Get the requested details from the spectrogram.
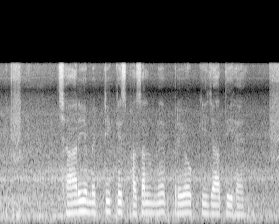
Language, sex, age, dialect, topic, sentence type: Hindi, male, 25-30, Kanauji Braj Bhasha, agriculture, question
